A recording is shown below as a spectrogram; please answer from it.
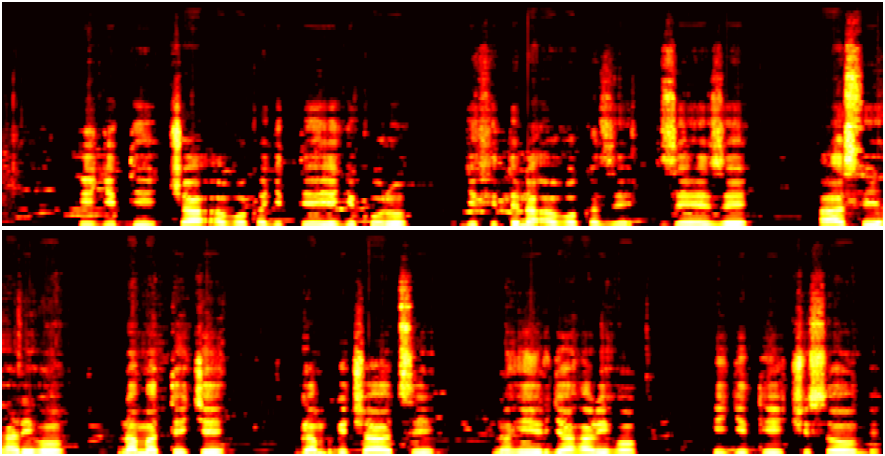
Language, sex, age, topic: Kinyarwanda, male, 25-35, agriculture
